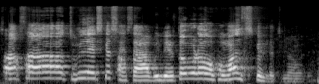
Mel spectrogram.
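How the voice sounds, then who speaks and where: A man's voice: extremely high pitch, very animated, fast. Whiny mock-offended man in a village skit. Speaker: comedian in village sketch. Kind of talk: scripted village comedy skit.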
